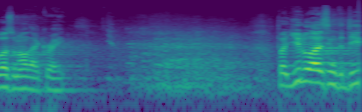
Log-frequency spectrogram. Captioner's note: audience laughing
